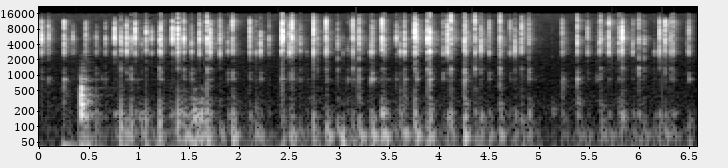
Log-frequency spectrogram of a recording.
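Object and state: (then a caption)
Plastic cosmetic jar. Long nails tap rapidly on the lid and sides of a palm-sized round white plastic cream jar with a pink label. The result is a dense stream of short, bright clicks over a soft low thump, each dying away almost instantly. The tapping eases briefly near the five-second mark before picking up again.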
